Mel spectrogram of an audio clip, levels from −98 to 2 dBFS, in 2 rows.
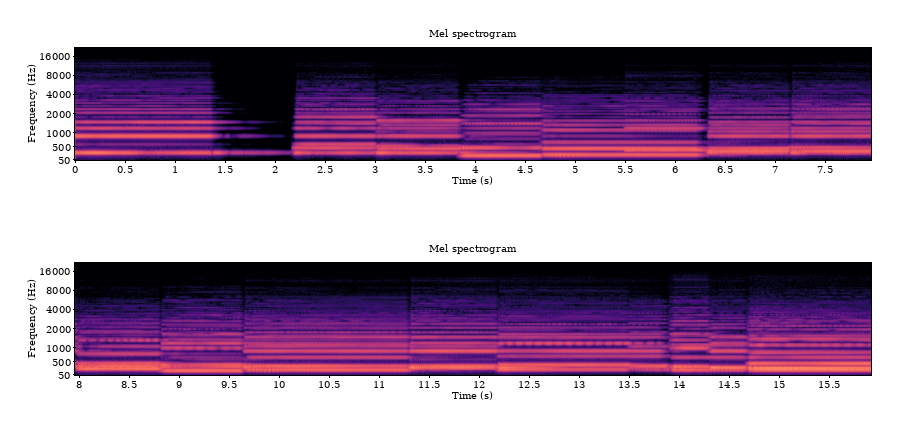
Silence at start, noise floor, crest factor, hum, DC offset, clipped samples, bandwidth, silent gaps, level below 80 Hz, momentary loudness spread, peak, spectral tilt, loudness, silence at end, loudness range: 0 s; -54 dBFS; 14 dB; none; under 0.1%; under 0.1%; 6.8 kHz; none; under -90 dBFS; 8 LU; -16 dBFS; -8 dB/octave; -31 LUFS; 0 s; 4 LU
